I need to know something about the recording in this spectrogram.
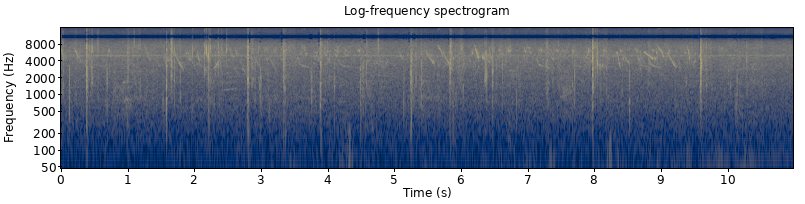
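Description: Footsteps on bare granite rock: scuffs and sharp taps from sandaled feet walking uphill at an uneven pace, about one or two a second.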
